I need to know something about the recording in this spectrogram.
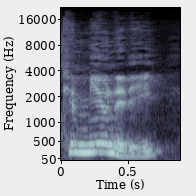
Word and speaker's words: CXMMUNITY: keyboard so community it sounds it says it's pronounced community and it's just to um to really highlight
